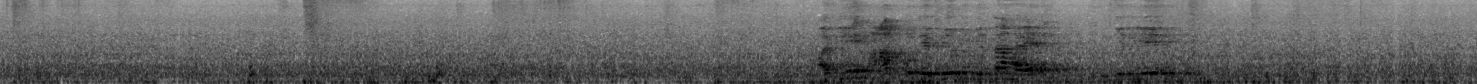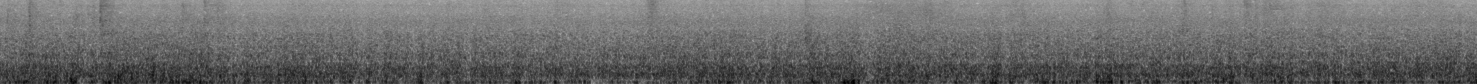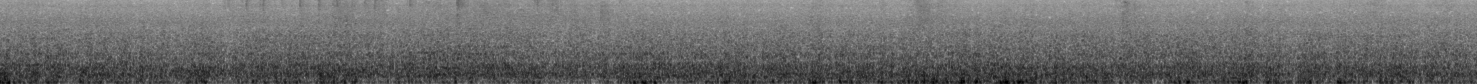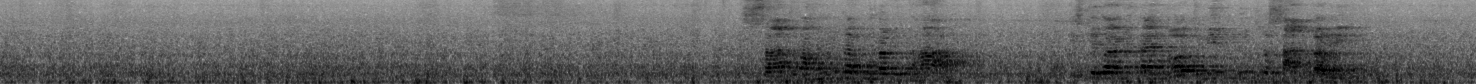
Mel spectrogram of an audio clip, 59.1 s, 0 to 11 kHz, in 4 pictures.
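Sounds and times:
steady rushing noise: 0.0 - 59.0.

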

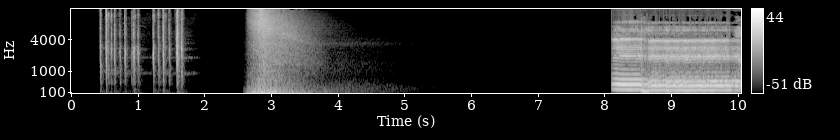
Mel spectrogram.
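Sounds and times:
keyboard key clicks: 0.4 - 1.9.

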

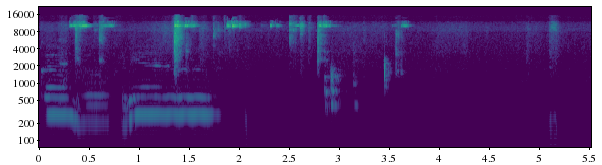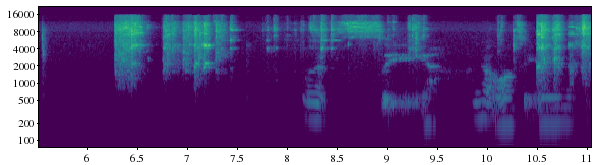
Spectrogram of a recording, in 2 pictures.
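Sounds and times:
jewelry clinking and rattling: 0.3 - 3.7, 6.2 - 9.5, 10.1 - 11.0.

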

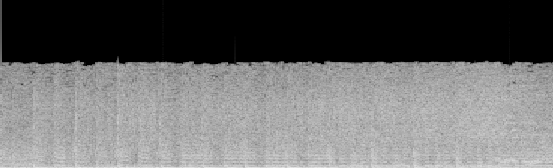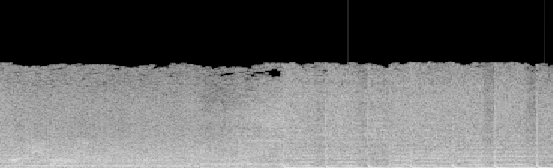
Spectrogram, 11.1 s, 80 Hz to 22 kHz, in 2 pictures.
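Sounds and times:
trance music: 0.0 - 11.0
white-noise sweep: 0.2 - 9.2.

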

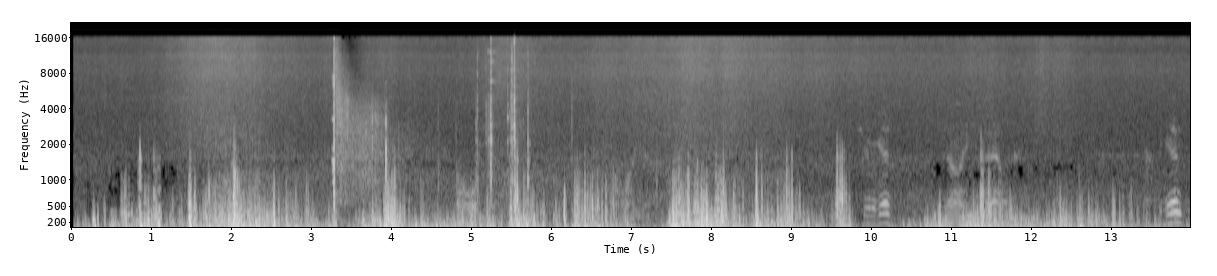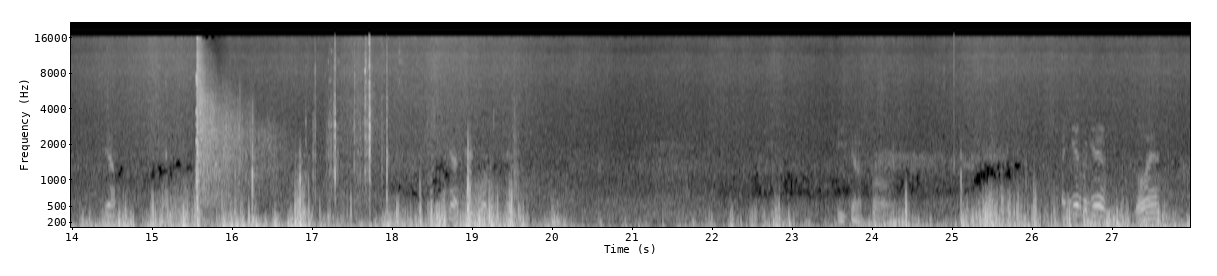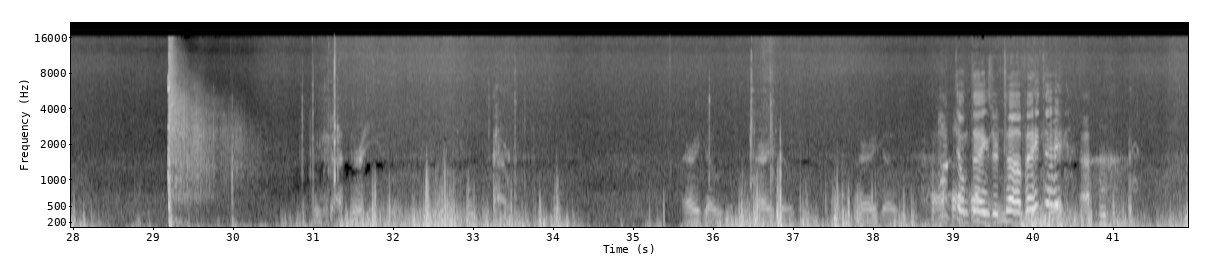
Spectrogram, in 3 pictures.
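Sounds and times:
wind buffeting microphone: 0.0 - 41.9
rifle shot with echo: 3.2 - 4.3, 15.5 - 16.7, 29.2 - 30.4
sharp cracks: 3.2 - 6.3, 15.5 - 18.0, 29.2 - 31.4.

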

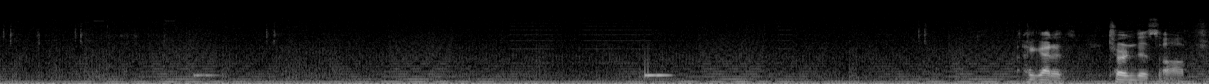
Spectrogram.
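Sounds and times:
click: 0.0 - 0.9, 2.6 - 2.9, 9.1 - 9.4
low steady hum: 0.0 - 12.0.

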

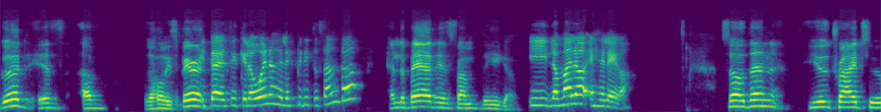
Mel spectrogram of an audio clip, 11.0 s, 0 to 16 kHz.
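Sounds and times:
person talking: 0.0 - 7.8, 9.1 - 11.0.

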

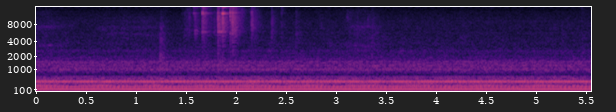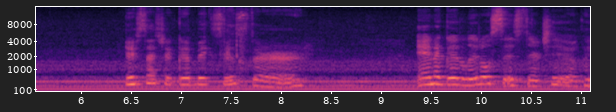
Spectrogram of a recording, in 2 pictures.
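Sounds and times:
low machine hum: 0.0 - 11.0.

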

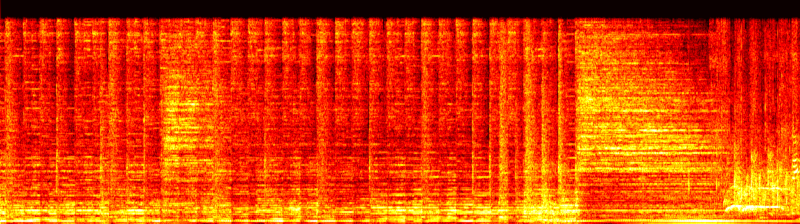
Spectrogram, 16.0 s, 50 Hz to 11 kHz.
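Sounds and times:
live rock band: 0.0 - 16.0.

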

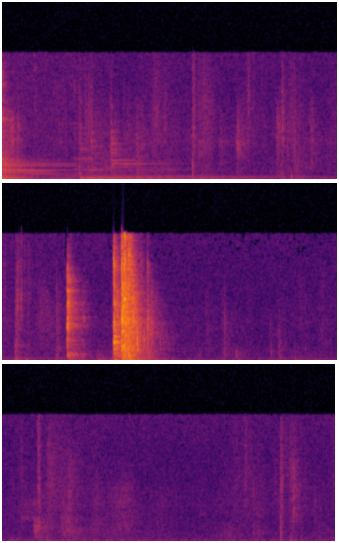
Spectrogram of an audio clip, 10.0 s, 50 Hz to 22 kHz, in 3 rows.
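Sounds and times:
heavy door thud: 4.5 - 5.2.

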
